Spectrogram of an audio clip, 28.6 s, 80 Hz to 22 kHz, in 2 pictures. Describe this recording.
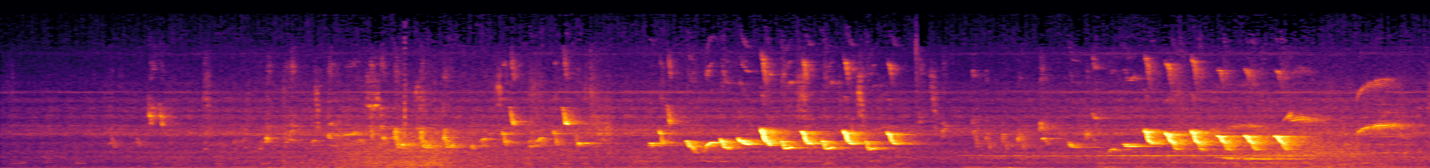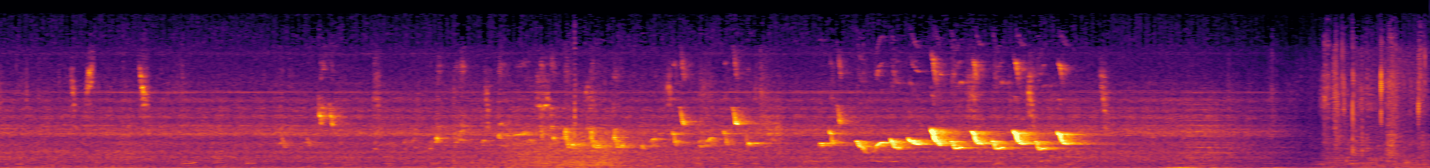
Sound postcard of the streets of Palermo on the 23rd of June. This track is a composition of different recordings made on this day in the garden of the Palazzo dei Normanni, in San Giovanni degli Eremiti, in the cathedral of Palermo and in the streets of the historical center. Recorded on a Zoom H4N.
